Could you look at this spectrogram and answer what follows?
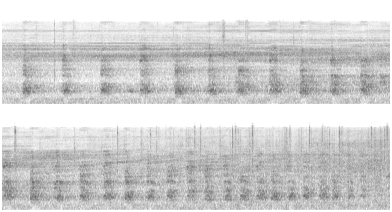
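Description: Model steam locomotive's sound system chuffing in a steady rhythm. The chuffs come quicker as it goes, from a little over one a second to two or three a second.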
